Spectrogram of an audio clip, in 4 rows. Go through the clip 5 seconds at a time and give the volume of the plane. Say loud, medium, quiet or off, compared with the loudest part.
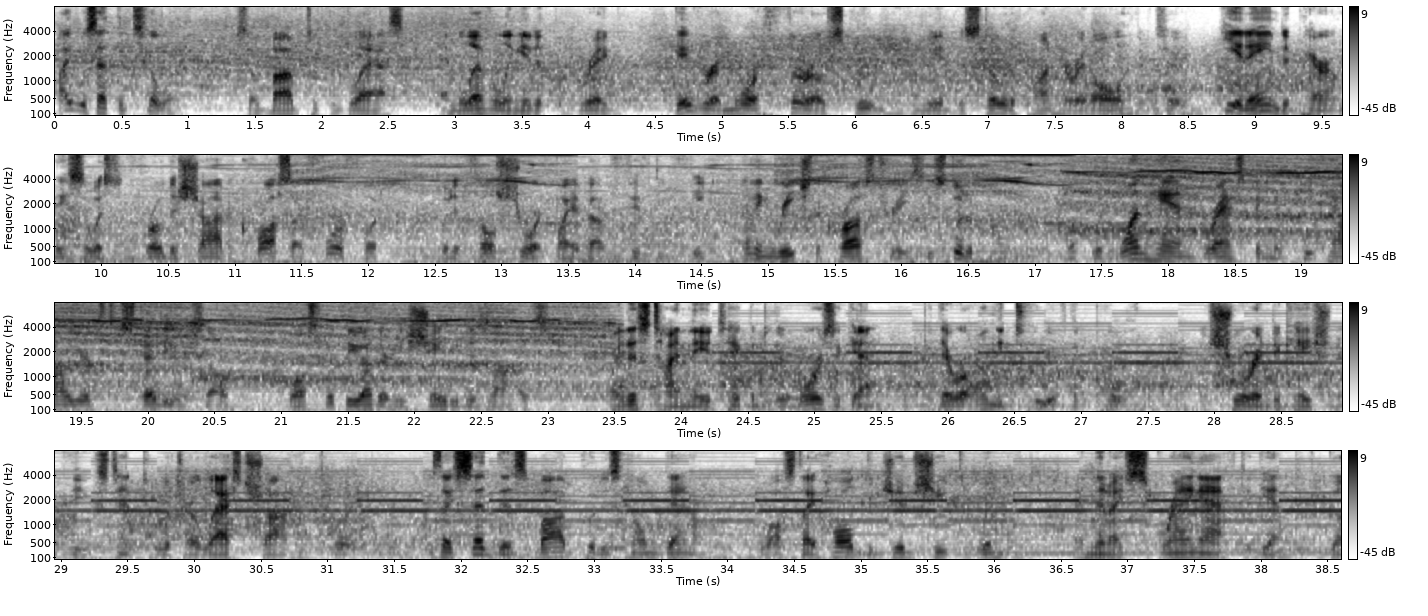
medium, loud, loud, loud, loud, loud, medium, medium.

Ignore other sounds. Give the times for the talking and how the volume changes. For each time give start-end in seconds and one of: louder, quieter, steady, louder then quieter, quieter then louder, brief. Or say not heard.
0.0-38.5 steady.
